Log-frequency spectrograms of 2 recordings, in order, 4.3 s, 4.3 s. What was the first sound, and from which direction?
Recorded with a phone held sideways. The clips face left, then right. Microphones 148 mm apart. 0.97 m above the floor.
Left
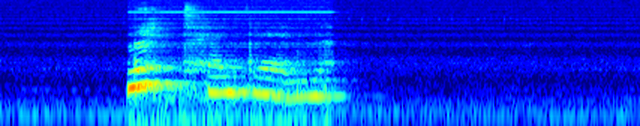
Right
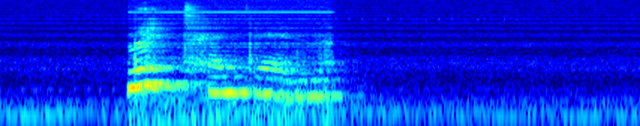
A child speaking, 30° left (ahead or behind).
